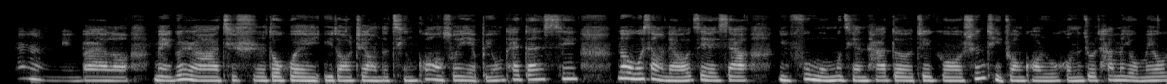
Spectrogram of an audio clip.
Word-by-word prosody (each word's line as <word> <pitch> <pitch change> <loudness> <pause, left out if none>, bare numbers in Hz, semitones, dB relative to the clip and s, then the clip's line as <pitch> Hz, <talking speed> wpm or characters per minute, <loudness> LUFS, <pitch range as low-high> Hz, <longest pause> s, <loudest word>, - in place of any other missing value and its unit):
嗯， 245 -8 -6
明 165 0 -15
白 175 0 0
了。 170 -1 -1 0.2
每 185 -4 0
个 215 - +1
人 215 -5 +3
啊 175 -1 +2
其 185 +2 -2
实 180 -1 -2
都 180 0 +2
会 175 -2 +2
遇 180 - +1
到 175 -1 0
这 180 +2 -2
样 170 -1 +1
的 170 - -2
情 175 +1 -1
况， 205 +3 0
所 190 0 -3
以 190 - 0
也 175 -1 -2
不 165 - -11
用 180 +2 -2
太 220 +2 -1
担 225 +2 +1
心。 255 +2 0 0.4
那 280 -1 +5
我 255 -1 +6
想 235 -6 +1
了 170 +1 +3
解 195 -2 -1
一 180 - -1
下， 180 0 +1 0.3
你 195 -5 +1
父 180 +8 -2
母 195 -5 +5
目 180 +2 +3
前 175 0 0
他 180 +1 0
的 180 -1 -1
这 180 +1 0
个 170 -1 0
身 270 - +1
体 215 - -1
状 170 +1 0
况 170 0 -1
如 165 0 -1
何 170 -1 -6
呢？ 170 +1 +1
就 180 0 -1
是 175 - -6
他 195 - -3
们 195 - +1
有 175 -2 -1
没 165 +1 -2
有 180 +1 -1
180 Hz, 295 characters per minute, -23 LUFS, 175-195 Hz, 0.4 s, 我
